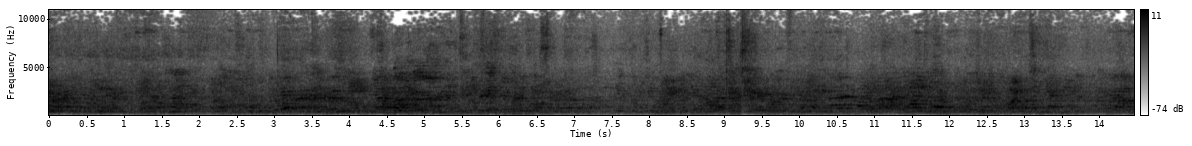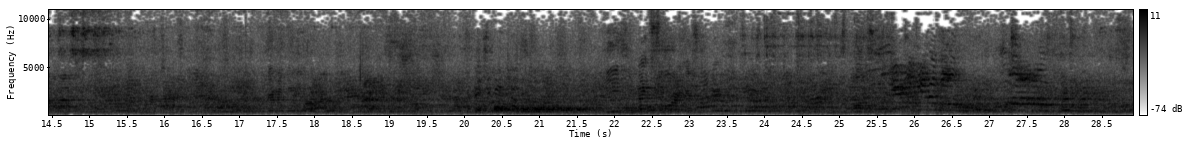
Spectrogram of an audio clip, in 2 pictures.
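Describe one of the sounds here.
A crowd of people chatter all around in a large echoing hall.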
